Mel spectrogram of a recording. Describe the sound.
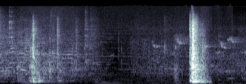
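A door is handled as people step outside, giving two dull wooden thunks. The second is louder and sharper, with a faint creak and shuffle between them.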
